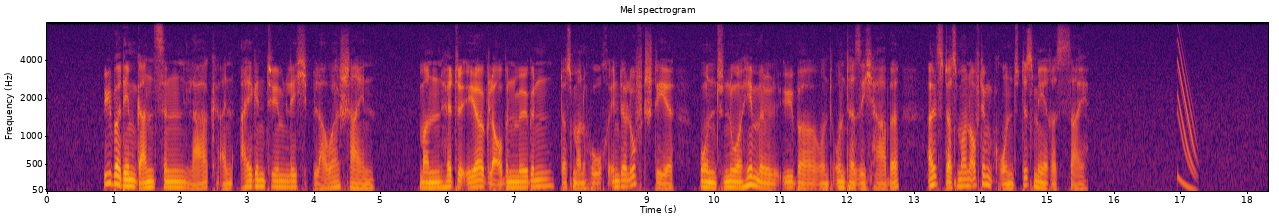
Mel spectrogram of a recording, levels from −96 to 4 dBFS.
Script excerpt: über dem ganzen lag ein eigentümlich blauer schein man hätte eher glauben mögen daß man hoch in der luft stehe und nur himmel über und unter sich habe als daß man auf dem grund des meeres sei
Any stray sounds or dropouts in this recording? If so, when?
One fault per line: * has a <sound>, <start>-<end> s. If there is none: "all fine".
* has a chirp, 17.0-17.3 s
